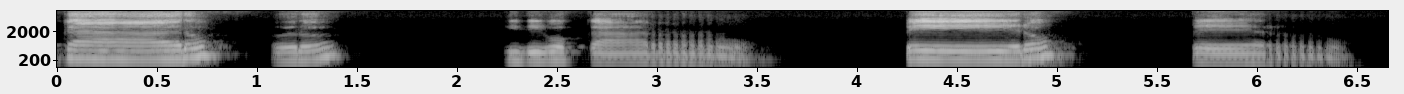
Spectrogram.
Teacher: En las vibrantes hay encuentro de los articuladores. Y es como que vibrara, ¿no? Entonces, las dos son sonoras.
